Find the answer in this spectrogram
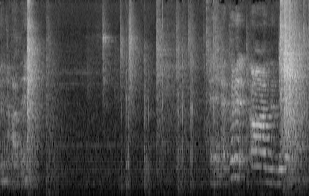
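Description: Oven door opened and a metal baking sheet set onto the oven rack: a few sharp clicks and clanks between about two and a half and three and a half seconds in, and a louder knock near the end.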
